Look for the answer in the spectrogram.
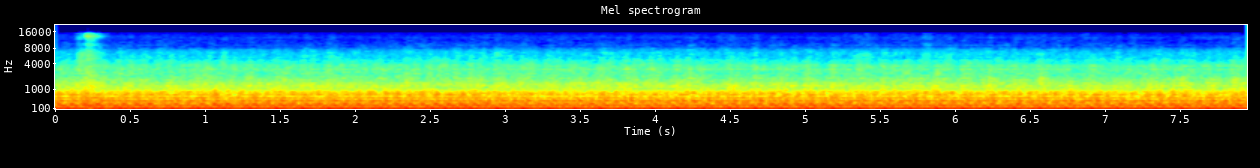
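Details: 1978 Chevy Nova Concours V8 with new high-flow muffler, idling high without throttle; steady fast loud deep rumble; vacuum hose found detached and fitting pulled out of carburetor: high idle from vacuum leak.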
